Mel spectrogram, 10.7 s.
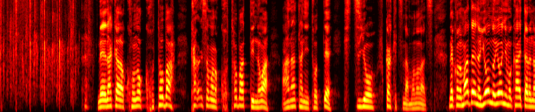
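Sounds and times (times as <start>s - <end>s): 
audience applause: 0.0s - 2.0s
speech: 1.7s - 10.6s.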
